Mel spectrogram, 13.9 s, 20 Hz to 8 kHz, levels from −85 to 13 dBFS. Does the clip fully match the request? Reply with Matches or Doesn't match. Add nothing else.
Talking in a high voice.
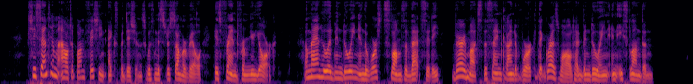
Doesn't match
